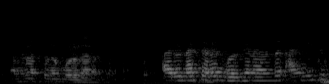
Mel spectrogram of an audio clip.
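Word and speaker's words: Arunachalam Muruganantham: point of view, and you've made him portray Arunachalam Muruganan. Have I said it right? Arunachalam Muruganan. Arunachalam Muruganandan.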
